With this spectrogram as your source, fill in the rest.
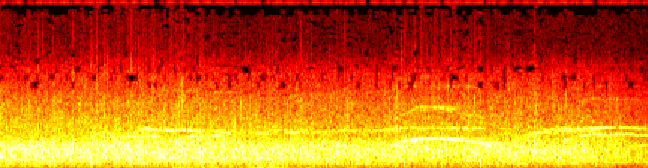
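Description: A crowd cheers and whistles in a large hall.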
